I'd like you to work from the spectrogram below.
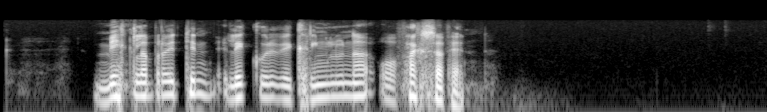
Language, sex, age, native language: Icelandic, male, 70-79, Icelandic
